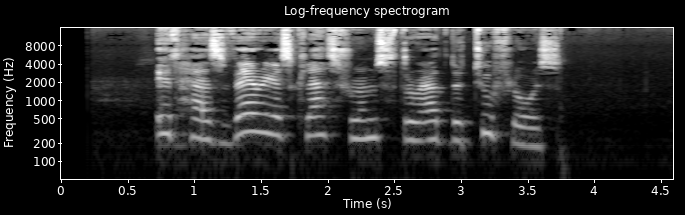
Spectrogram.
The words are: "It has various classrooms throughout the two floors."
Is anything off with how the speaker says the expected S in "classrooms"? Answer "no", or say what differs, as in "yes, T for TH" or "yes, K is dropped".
no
